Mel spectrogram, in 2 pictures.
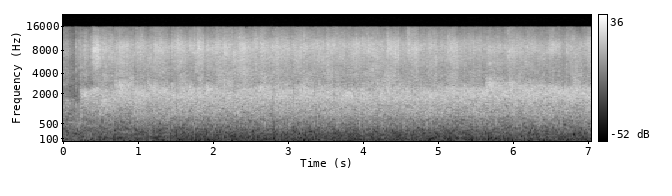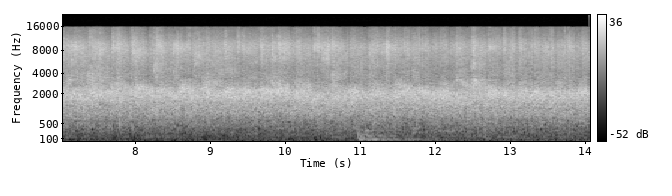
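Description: Audience applauding, starting suddenly and keeping up a steady, even clapping throughout.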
